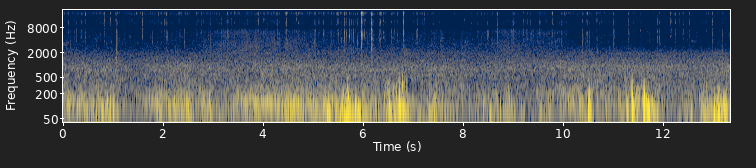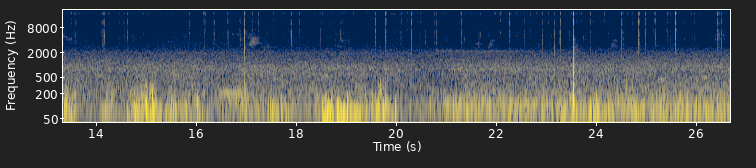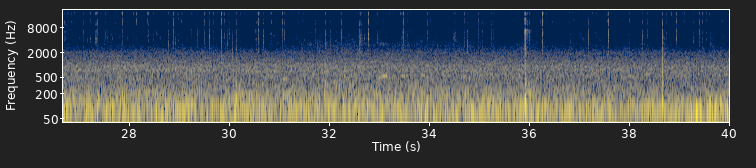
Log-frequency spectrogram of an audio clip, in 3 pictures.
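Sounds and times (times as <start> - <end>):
fire crackling: 0.0 - 40.0.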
